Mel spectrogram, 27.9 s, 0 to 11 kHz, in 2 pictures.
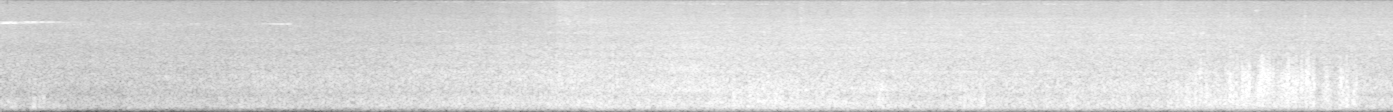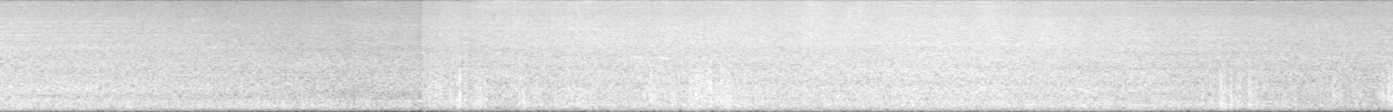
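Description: Electric commuter trains crossing a steel girder railway bridge: a rumble and clatter of wheels on the span that swells to its loudest about halfway through. It changes abruptly about 18 seconds in and carries on as another pass.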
